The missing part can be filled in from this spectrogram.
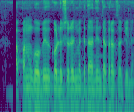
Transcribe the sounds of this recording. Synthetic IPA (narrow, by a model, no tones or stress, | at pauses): ɐpənɡoːbikkoliʃʊɾəd͡ʒmẽkɪt̪ənad̪ɪnt̪ɐkɾɐkʰsɐkiːle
